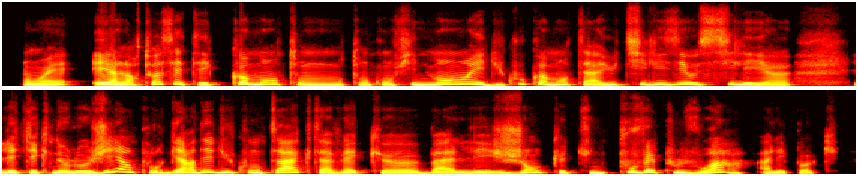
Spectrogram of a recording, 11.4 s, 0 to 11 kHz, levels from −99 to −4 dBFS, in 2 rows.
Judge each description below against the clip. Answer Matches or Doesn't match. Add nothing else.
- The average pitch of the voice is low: Doesn't match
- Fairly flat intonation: Doesn't match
